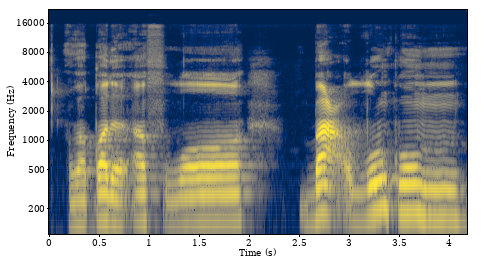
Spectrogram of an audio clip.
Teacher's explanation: ضاد کو موٹا ادا کریں گے اور ضاد کے اوپر کھڑا زبر ایک مقدار میں کھینچیں گے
